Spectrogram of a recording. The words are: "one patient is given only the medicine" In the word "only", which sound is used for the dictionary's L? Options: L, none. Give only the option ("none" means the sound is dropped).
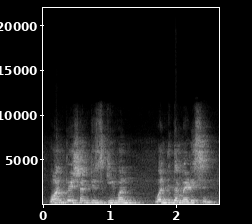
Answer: none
